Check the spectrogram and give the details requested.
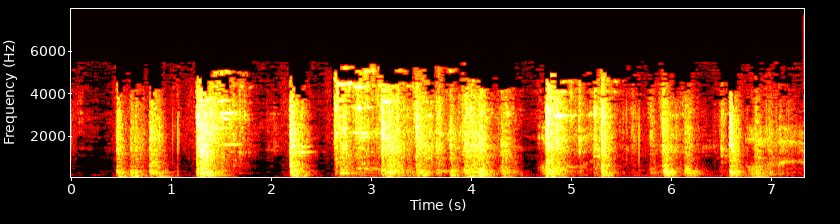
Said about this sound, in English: Yeah, to make sure nobody else hears, I'm going to wreck this short wave set.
